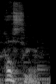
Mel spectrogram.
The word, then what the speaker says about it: Helsinger: Is it an S or a Z sound? S. S, Helsinger. Yeah. Not Helsinger. Don't overthink it.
